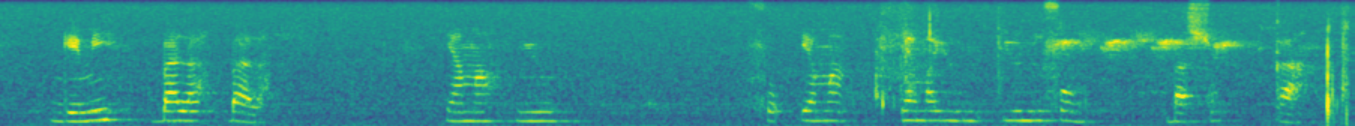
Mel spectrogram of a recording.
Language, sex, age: Zulu, female, 19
